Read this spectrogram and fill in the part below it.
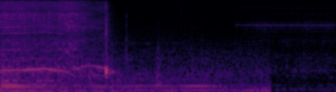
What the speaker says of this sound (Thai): ตัวนี้เดี๋ยวผมก็จะเจาะเพื่อที่จะไปยึดสัก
